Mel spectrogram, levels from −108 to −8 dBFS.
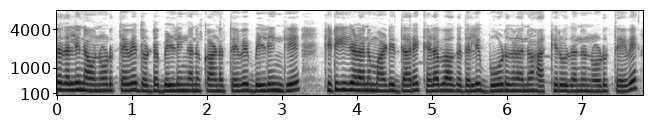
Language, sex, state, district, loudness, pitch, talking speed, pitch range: Kannada, female, Karnataka, Shimoga, -21 LUFS, 210 Hz, 115 wpm, 205-225 Hz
